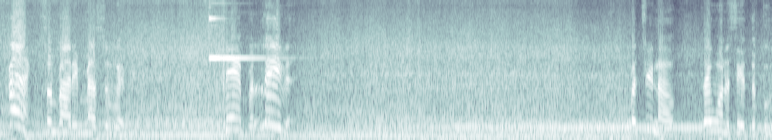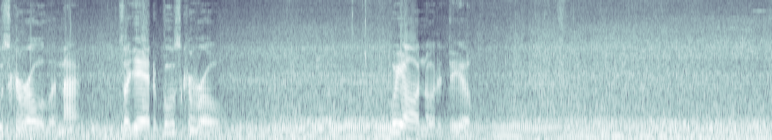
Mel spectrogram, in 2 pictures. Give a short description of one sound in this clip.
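An inline-four sport bike engine hums while cruising on a highway.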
